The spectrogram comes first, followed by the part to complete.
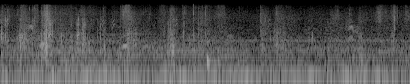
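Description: A heavy draft horse walking on bare, dry dirt as she is led on a rope: a few soft, irregular hoof steps.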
